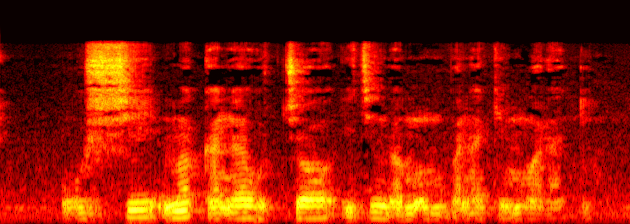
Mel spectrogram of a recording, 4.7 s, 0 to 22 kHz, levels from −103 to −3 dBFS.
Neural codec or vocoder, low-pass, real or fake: vocoder, 22.05 kHz, 80 mel bands, Vocos; 9.9 kHz; fake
